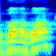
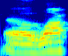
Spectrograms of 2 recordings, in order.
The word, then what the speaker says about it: vak: transliteration is V-A-K, but pronounced like W or V, Wak or Vak, and Bengalis will say Bak, but it's all the same word.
